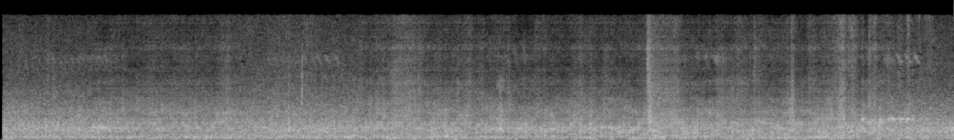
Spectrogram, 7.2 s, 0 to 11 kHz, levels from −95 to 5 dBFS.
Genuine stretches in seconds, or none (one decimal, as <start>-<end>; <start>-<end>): 0.0-0.7; 1.8-2.7; 6.7-7.2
